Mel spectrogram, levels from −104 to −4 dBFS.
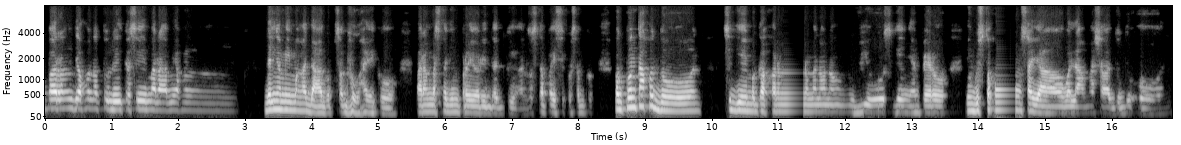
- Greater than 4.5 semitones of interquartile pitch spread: Yes, average, 5.3 semitones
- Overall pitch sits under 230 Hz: Yes, medium, 140 Hz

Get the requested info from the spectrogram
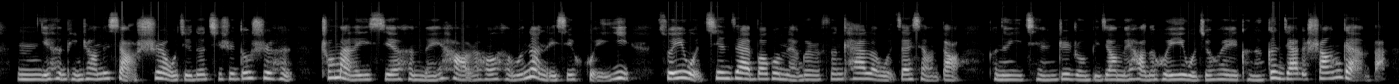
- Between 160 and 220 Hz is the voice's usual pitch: No, high, 230 Hz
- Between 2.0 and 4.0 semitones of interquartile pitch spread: Yes, average, 3.2 semitones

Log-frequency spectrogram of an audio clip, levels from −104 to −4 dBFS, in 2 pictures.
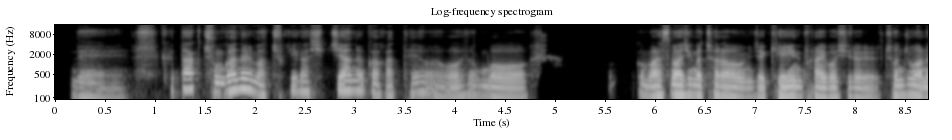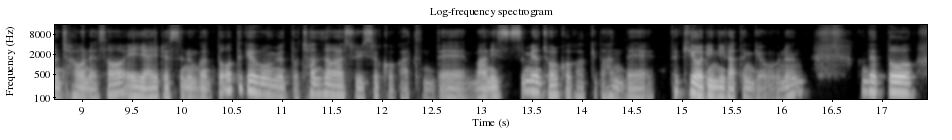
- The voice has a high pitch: No, low, 105 Hz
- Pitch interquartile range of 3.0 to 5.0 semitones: Yes, average, 4.0 semitones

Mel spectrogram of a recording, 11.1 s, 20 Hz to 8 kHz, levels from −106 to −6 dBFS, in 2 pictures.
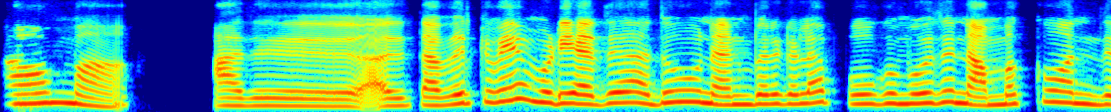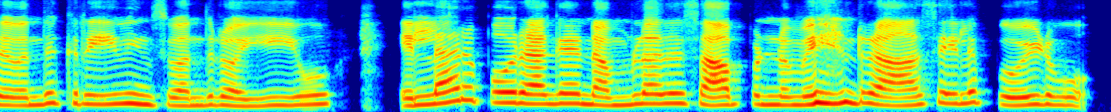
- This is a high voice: Yes, high, 245 Hz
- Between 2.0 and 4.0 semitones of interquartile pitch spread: Yes, average, 3.3 semitones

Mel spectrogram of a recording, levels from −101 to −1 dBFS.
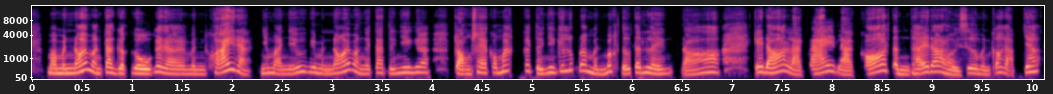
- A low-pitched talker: No, high, 220 Hz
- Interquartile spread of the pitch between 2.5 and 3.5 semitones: No, average, 4.8 semitones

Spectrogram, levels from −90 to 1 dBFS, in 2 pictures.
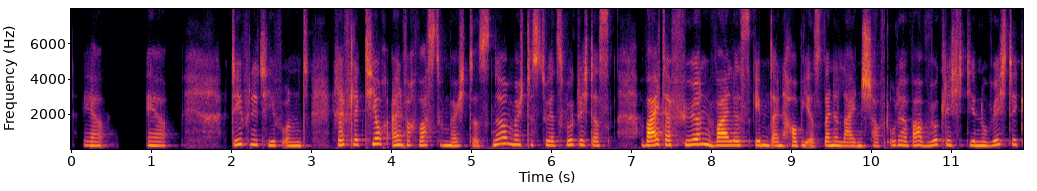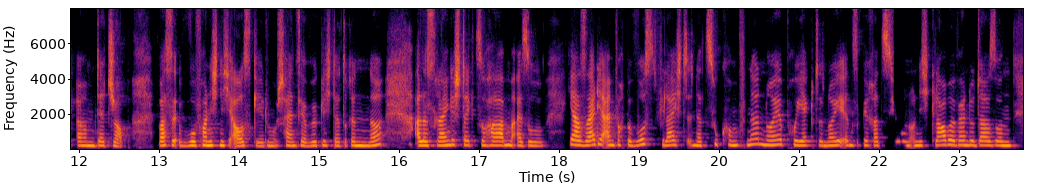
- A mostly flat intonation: Yes, narrow, 2.3 semitones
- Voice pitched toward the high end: Yes, high, 235 Hz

